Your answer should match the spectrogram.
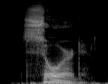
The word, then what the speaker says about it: sword: But aisle, spelled I-S-L-E, is basically just an island, which also uses a silent S. Oh, what about the silent W? Sword. Sword. S-W-O-R-D.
